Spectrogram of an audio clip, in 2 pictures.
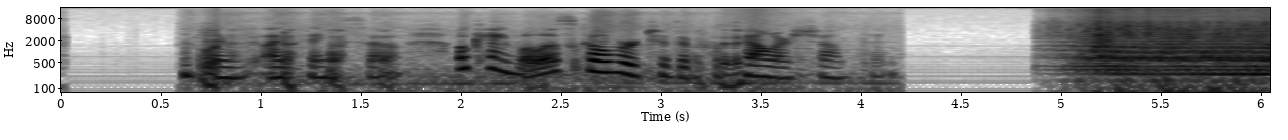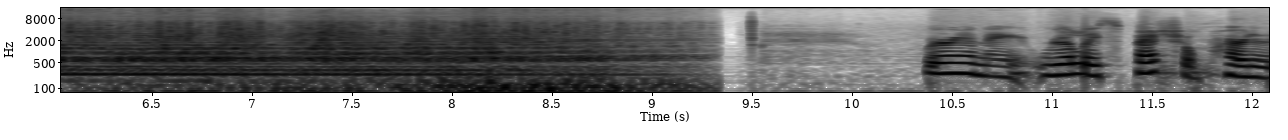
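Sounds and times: propeller aircraft engine running: 0:04.9 - 0:09.4.

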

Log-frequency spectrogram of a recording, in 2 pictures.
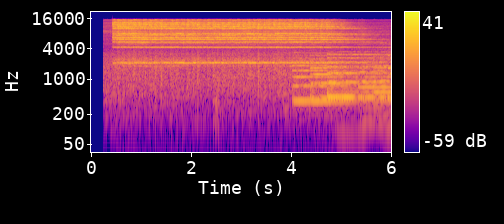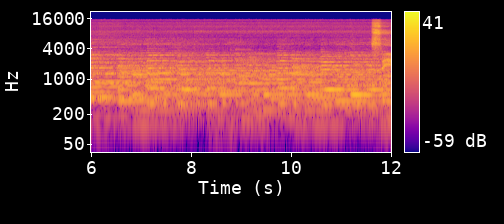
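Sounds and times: small bells jingling: 0:00.4 - 0:06.6
organ playing a hymn: 0:00.4 - 0:12.0.

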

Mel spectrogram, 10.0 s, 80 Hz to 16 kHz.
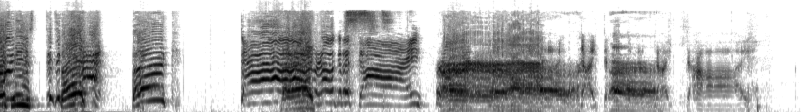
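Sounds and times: man groaning: 0:05.4 - 0:09.4.

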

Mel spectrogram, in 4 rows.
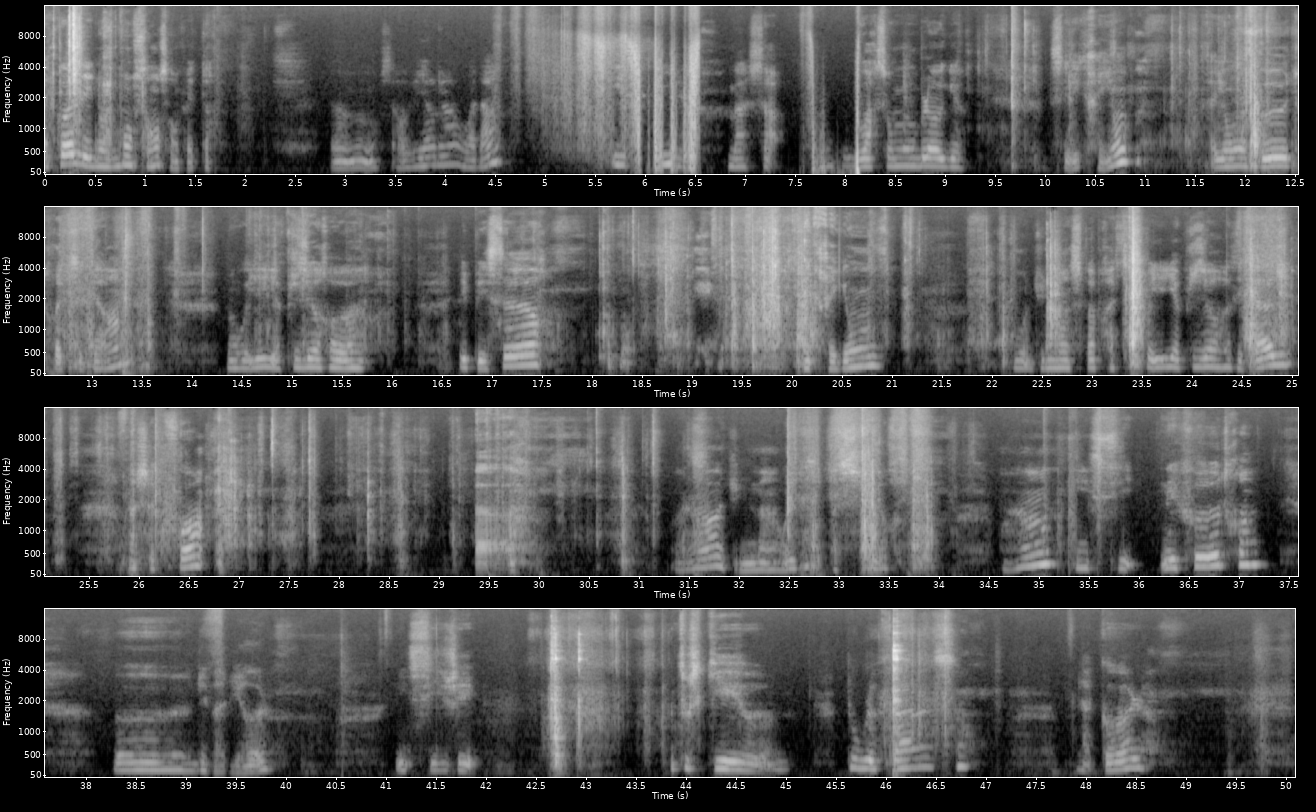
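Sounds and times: rustling: 0:04.6 - 0:06.6, 0:10.3 - 0:16.5, 0:18.0 - 0:23.6, 0:24.4 - 0:31.7, 0:32.6 - 0:34.2.

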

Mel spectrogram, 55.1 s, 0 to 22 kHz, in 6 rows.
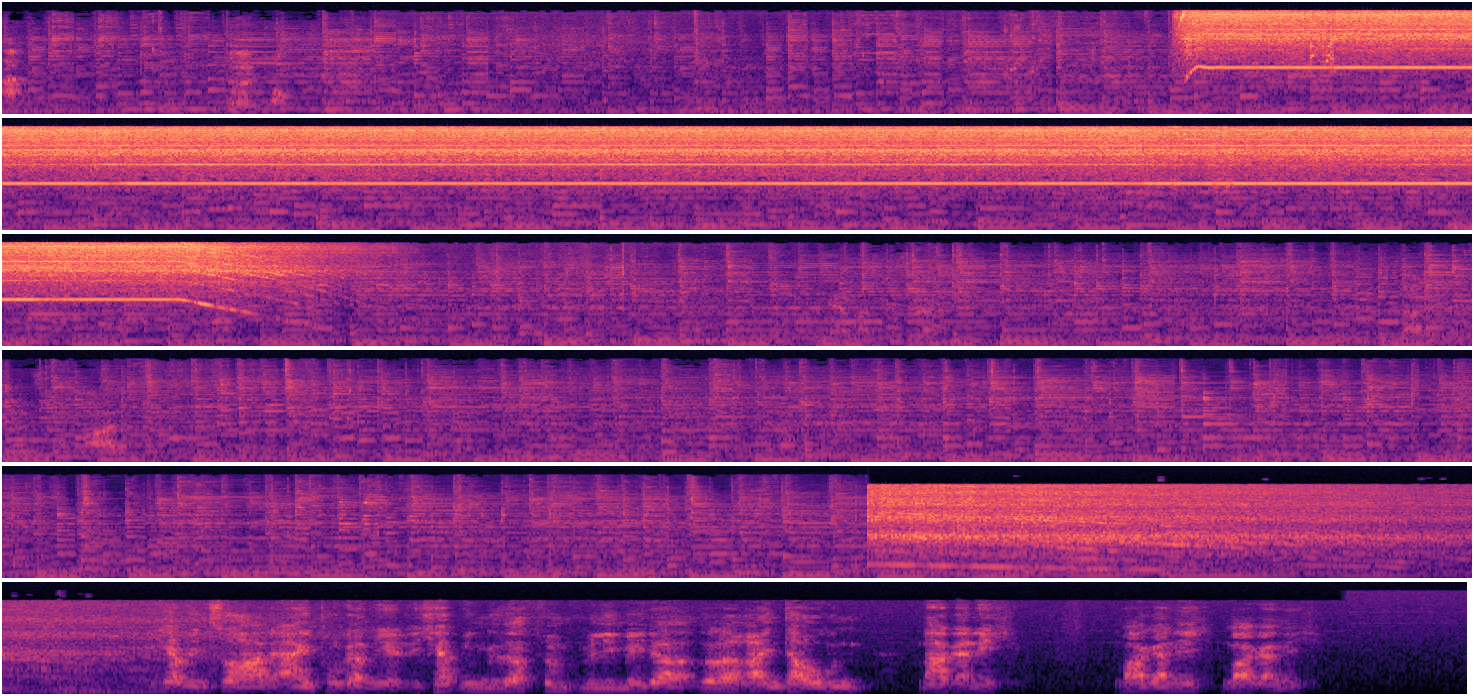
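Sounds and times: background music: 0:00.0 - 0:47.8
router spindle whining: 0:07.3 - 0:20.9, 0:42.2 - 0:47.4.

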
